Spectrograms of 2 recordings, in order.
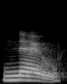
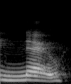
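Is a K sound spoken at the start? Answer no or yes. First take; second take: no; no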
